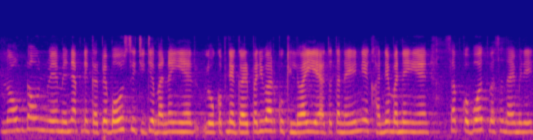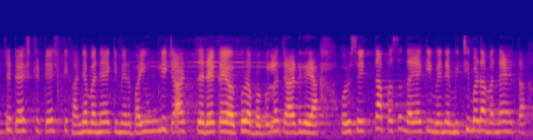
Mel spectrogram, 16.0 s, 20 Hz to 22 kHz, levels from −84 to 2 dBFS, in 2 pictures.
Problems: constant background noise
